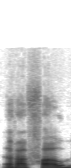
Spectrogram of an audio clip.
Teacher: Donc un mot qui se finit par un WE, ça forme pas une diphtongue, donc oui, le nom polonais Rafał, c'est pas une diphtongue, c'est A suivi de WE. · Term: L barré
